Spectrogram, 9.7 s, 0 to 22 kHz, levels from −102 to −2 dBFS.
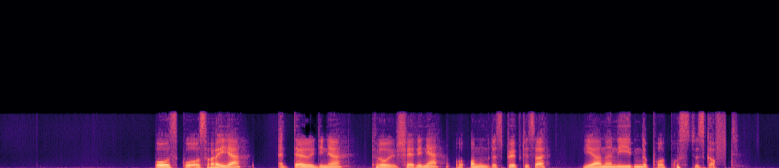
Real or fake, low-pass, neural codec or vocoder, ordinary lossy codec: fake; 7.2 kHz; codec, 16 kHz, 0.5 kbps, X-Codec, HuBERT features, trained on balanced general audio; none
